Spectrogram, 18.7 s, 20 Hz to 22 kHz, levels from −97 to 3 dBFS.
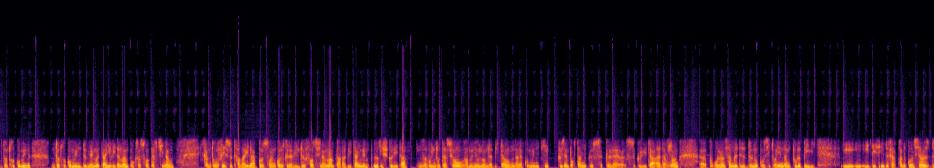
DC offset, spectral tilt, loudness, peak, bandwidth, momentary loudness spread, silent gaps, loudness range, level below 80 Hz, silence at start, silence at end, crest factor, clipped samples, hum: under 0.1%; -9.5 dB/octave; -18 LUFS; -2 dBFS; 4.1 kHz; 9 LU; none; 2 LU; -54 dBFS; 0.05 s; 0 s; 16 dB; under 0.1%; none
